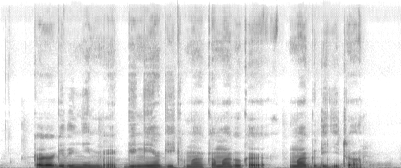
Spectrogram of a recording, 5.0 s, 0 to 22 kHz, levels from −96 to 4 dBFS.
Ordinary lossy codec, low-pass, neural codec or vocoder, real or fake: none; none; vocoder, 44.1 kHz, 128 mel bands every 256 samples, BigVGAN v2; fake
